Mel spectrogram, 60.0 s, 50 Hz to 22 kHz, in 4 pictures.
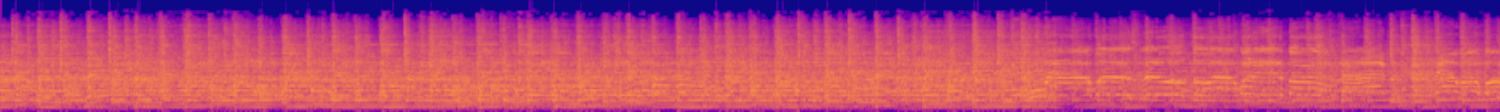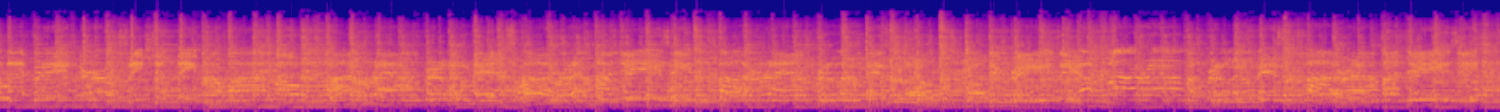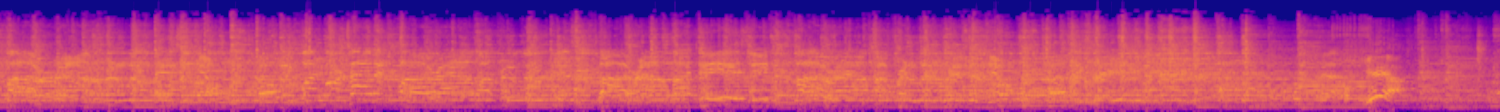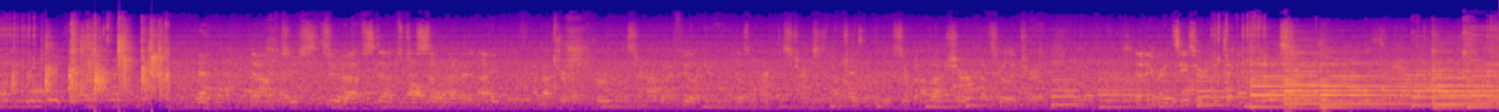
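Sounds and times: mandolin picking: 0.0 - 47.9, 48.6 - 59.9
acoustic guitars strumming: 0.0 - 59.9
man singing: 9.4 - 43.9.

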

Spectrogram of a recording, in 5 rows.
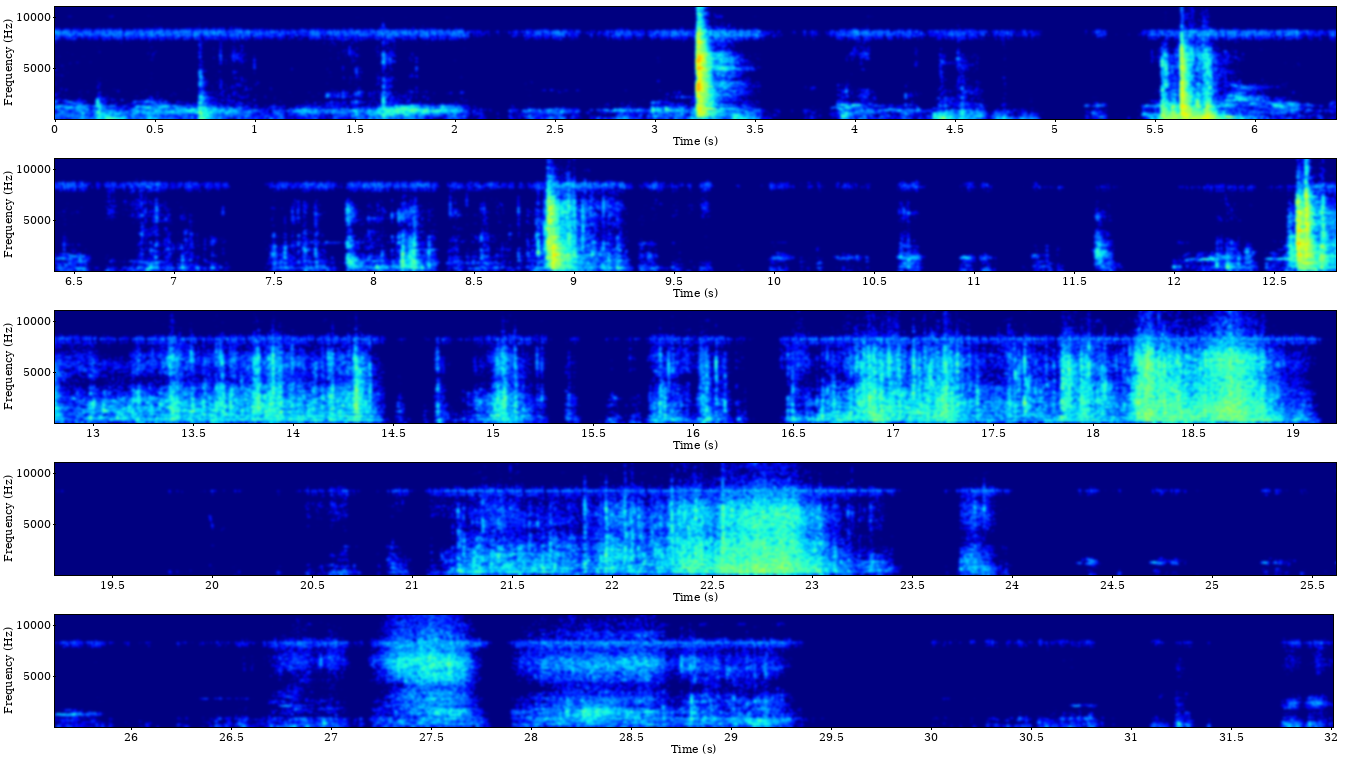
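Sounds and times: plastic tarp rustling: 5.5 - 9.7, 12.2 - 19.2, 20.5 - 23.9, 27.5 - 29.4.

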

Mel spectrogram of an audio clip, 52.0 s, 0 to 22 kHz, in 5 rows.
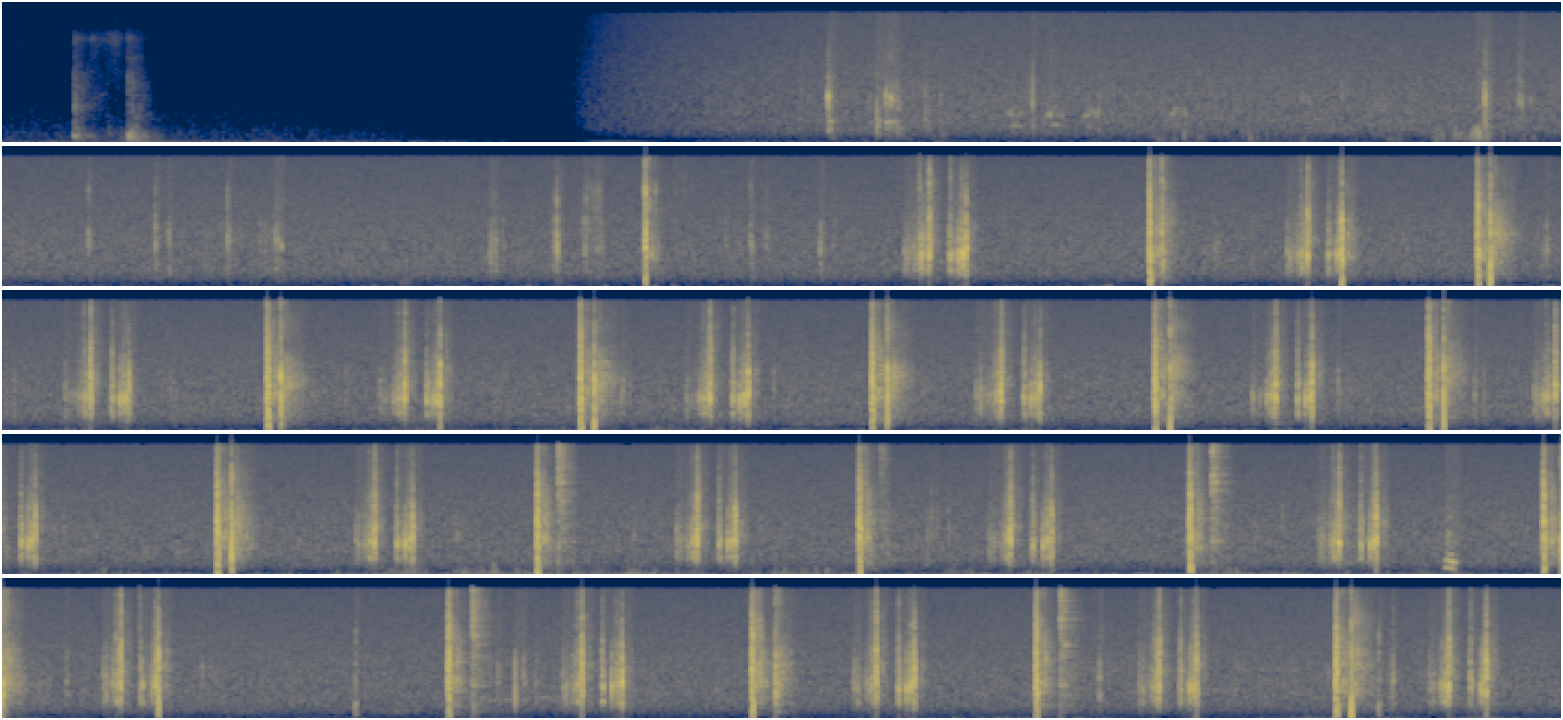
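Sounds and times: toy gun firing clacks: 18.0 - 18.3, 19.0 - 19.5, 20.2 - 20.5, 21.2 - 21.7, 22.6 - 23.8, 24.6 - 25.8, 26.6 - 27.8, 28.4 - 29.6, 30.3 - 31.5, 32.6 - 32.9, 33.6 - 34.0, 34.7 - 35.0, 35.7 - 36.2, 36.9 - 37.1, 37.8 - 38.2, 39.1 - 39.4, 40.0 - 40.4, 41.4 - 42.7, 44.5 - 45.8, 46.6 - 47.7, 48.4 - 49.6, 50.4 - 51.6.

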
